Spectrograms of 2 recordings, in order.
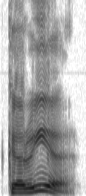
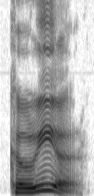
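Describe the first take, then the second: Both takes have the same delivery.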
